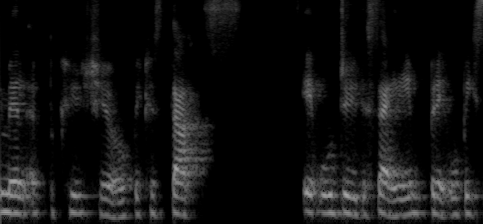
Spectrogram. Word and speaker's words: bakuchiol: So the first key ingredient is bakuchiol, which is spelt BAKUCHIOL, bakuchiol.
